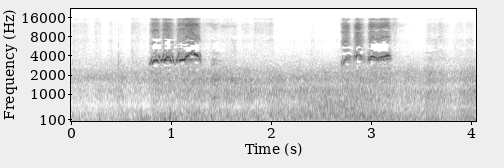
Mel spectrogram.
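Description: Sheepdog handler's whistle: two short high whistle blasts about two seconds apart, each with a bend in pitch, used as commands to a working border collie.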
